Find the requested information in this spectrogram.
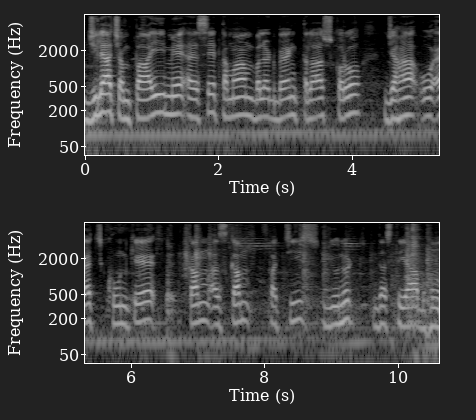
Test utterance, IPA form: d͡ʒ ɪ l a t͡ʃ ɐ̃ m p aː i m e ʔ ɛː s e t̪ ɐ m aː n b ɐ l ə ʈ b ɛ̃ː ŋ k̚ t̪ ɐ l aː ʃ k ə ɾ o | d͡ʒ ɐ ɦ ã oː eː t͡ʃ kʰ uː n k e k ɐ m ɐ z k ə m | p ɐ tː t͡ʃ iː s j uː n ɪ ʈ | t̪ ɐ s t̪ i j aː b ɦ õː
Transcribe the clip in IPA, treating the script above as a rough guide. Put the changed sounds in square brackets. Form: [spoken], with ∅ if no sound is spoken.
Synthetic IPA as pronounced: d͡ʒ ɪ l a t͡ʃ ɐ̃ m p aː i m [ẽ] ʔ ɛː s e t̪ ɐ m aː [m] b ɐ l ə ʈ b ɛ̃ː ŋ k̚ t̪ ɐ l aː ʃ k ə ɾ o | d͡ʒ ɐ ɦ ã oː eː t͡ʃ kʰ uː n k e k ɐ m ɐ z k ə m | p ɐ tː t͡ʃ iː s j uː n ɪ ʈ | [d̪] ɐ s t̪ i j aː b ɦ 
